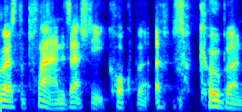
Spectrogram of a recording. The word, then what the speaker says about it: Cockburn: And the man who has the plan is actually Coburn. He spells his name Cockburn. It's pronounced Coburn. I double checked this. Admiral Coburn.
